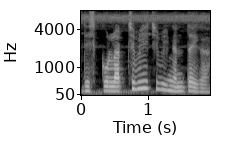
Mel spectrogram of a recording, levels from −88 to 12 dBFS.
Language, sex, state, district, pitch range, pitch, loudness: Wancho, female, Arunachal Pradesh, Longding, 155-220 Hz, 165 Hz, -20 LUFS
